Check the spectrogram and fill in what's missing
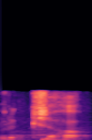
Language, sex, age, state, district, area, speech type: Sanskrit, female, 18-30, Maharashtra, Nagpur, urban, read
